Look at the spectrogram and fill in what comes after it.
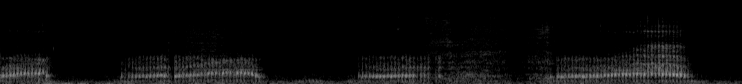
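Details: Domestic cats purring while lying on a bed, a relaxed sound: a low rumbling purr in three long breathy bouts, each swelling and fading, separated by quiet pauses.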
